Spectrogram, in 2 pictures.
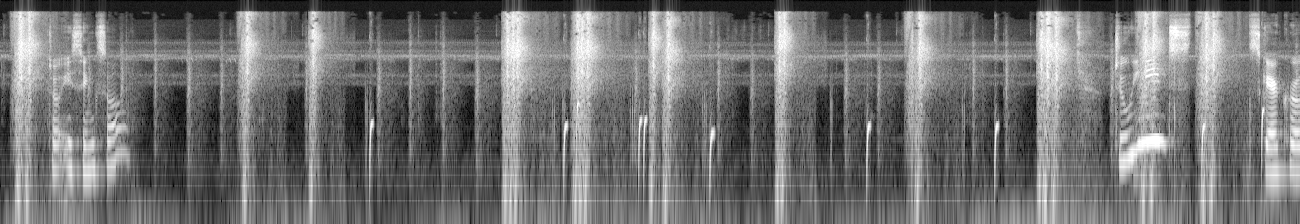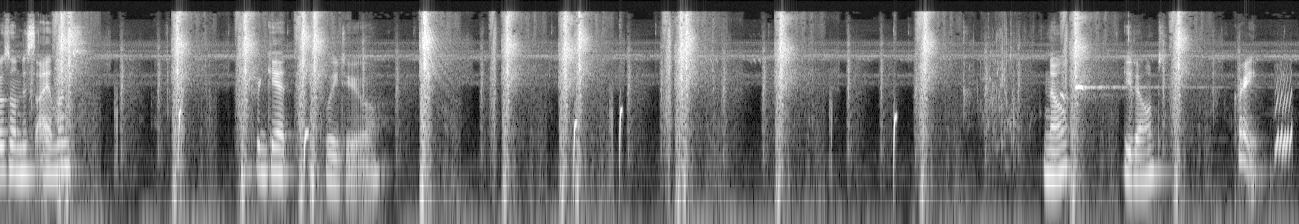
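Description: Short game sound effects of chopping and cutting ring out repeatedly.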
